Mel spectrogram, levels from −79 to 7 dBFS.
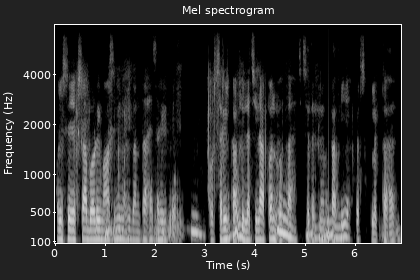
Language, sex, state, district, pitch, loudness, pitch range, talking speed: Hindi, male, Bihar, Gaya, 130 Hz, -17 LUFS, 125-150 Hz, 215 wpm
